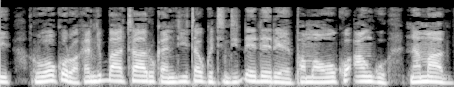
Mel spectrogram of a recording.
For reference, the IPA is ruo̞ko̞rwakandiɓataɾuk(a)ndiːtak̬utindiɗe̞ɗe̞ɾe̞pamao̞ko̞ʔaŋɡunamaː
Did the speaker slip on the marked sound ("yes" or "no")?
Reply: no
